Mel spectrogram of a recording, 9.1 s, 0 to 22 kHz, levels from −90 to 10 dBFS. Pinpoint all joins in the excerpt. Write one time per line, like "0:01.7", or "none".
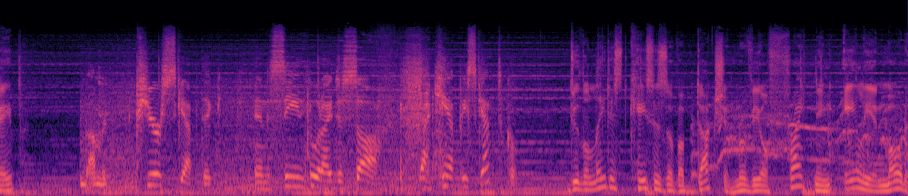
none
